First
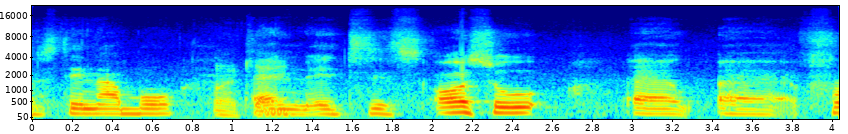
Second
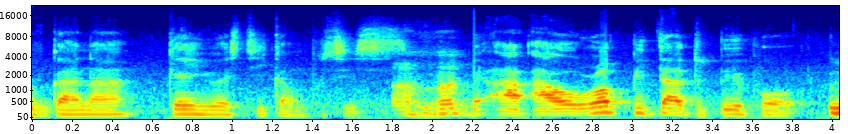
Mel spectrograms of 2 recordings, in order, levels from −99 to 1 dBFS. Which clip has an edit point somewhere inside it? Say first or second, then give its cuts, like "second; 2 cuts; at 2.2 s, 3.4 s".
second; 1 cut; at 2.3 s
